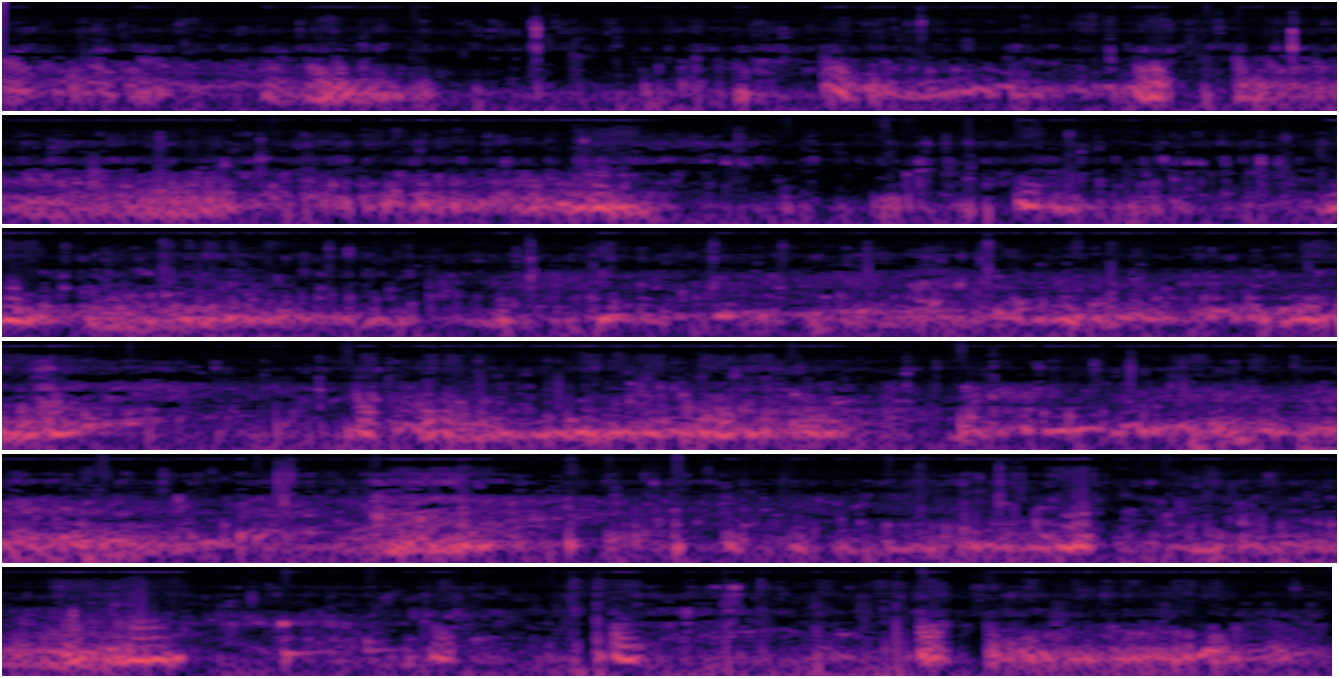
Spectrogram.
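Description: Muffled underwater sound from a camera held below the sea surface and moved through the water: a low rushing rumble of water against the microphone that swells and fades every two or three seconds.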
